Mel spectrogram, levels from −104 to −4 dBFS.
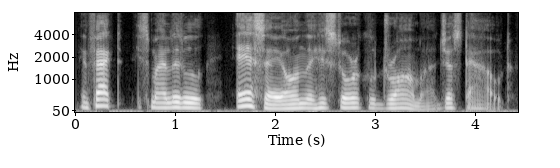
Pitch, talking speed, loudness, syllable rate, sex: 135 Hz, 160 wpm, -17 LUFS, 4.6 syllables/s, male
